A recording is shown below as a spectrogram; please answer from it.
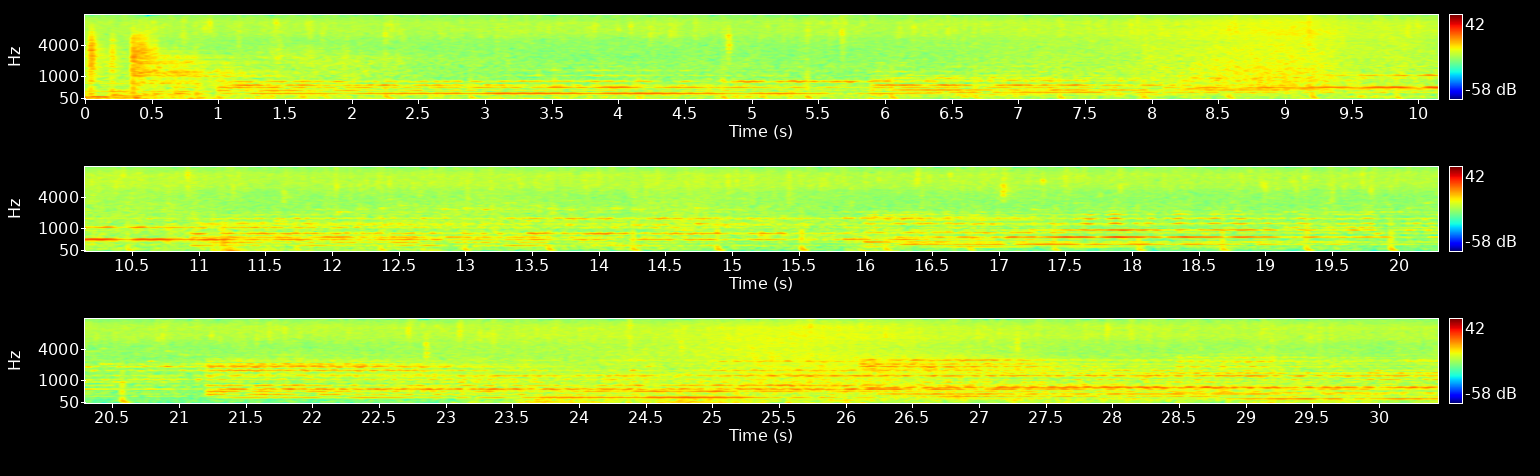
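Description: Sustained synthesizer pad chords that shift about every five seconds, over steady rain. Rolls of thunder swell at the start, about nine seconds in and again later.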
